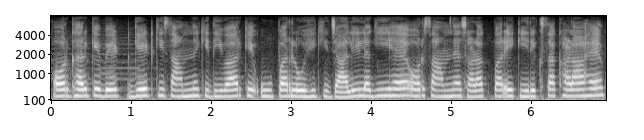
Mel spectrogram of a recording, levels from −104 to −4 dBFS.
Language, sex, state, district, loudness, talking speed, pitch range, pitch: Hindi, female, Bihar, East Champaran, -15 LUFS, 205 wpm, 215-230 Hz, 220 Hz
